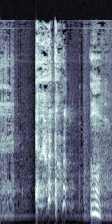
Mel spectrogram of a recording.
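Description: A man coughing into his hand: a short fit of coughs starting a little before halfway, with another cough near the end.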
